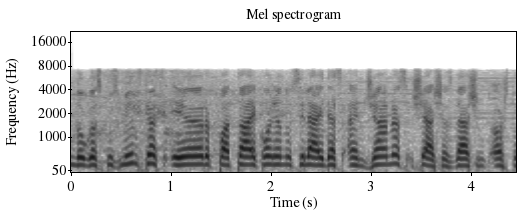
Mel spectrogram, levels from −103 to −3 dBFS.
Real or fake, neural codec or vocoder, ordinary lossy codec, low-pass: real; none; MP3, 96 kbps; 7.2 kHz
